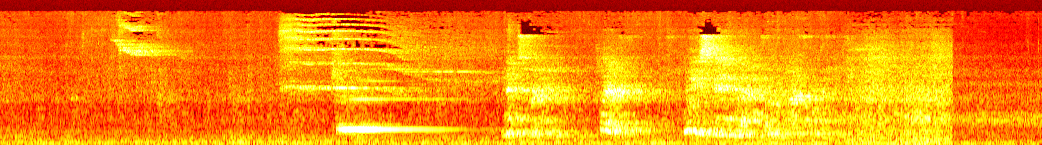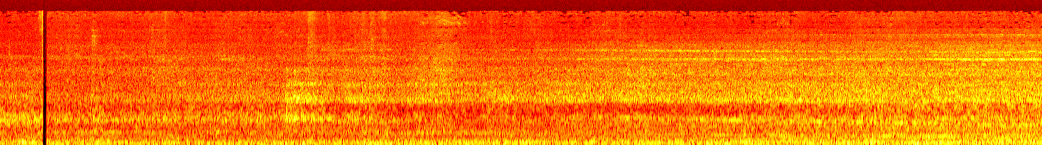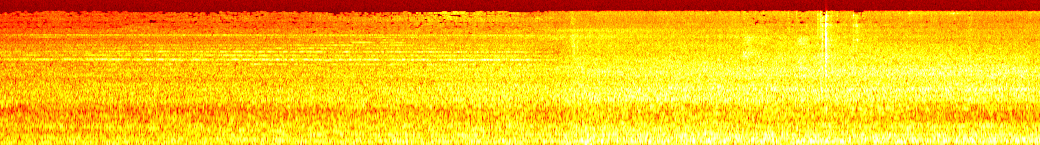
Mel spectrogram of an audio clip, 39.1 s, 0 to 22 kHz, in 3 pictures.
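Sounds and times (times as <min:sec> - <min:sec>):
light-rail train arriving: 0:00.0 - 0:39.0
train motor whine: 0:25.1 - 0:39.0.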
